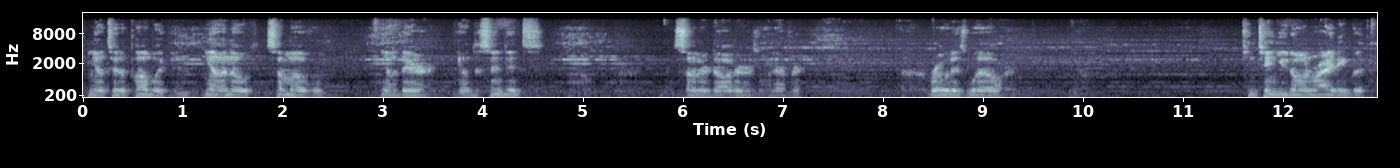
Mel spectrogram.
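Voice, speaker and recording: A man casually chatting with viewers of his live stream while he works, relaxed and rambling with lots of fillers. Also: fairly low pitch, normal speed, pauses often, faint music behind.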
